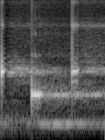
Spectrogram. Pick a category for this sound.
Sound effects > Electronic / Design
